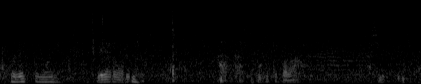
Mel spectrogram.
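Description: Faint, low murmured voices in a few short snatches, too soft for the words to be made out, with quiet outdoor background between them.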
